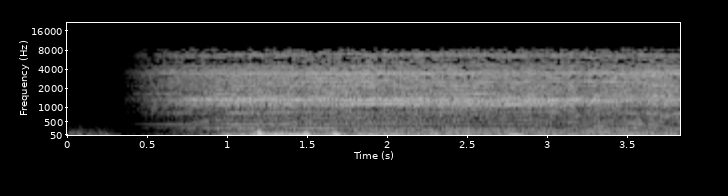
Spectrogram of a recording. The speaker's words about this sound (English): The roar of power drills fills the air in the village of Gidmakta, a typically quiet community of 2,000 people located some 100 kilometers from the Senegalese capital of Dakar.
